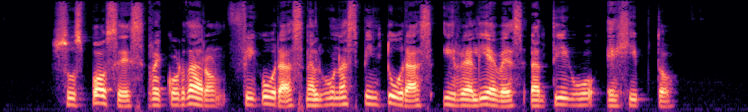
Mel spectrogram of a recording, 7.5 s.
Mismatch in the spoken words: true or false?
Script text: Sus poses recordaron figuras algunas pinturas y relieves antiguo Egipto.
false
